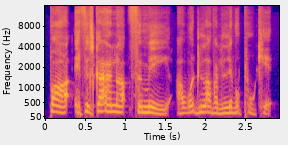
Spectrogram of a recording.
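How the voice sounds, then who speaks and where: A man hosting a casual interview podcast, his voice hoarse and nearly gone, talking in excitable slang. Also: sits high, brisk, no room sound, studio quality. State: losing his voice. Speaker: podcast host.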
